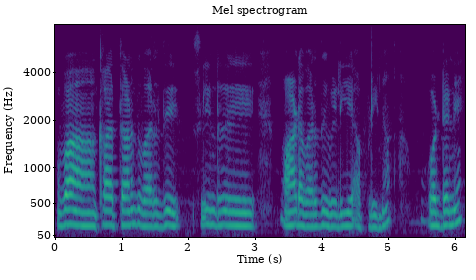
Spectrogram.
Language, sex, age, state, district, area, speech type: Tamil, female, 45-60, Tamil Nadu, Thoothukudi, rural, spontaneous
